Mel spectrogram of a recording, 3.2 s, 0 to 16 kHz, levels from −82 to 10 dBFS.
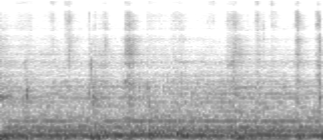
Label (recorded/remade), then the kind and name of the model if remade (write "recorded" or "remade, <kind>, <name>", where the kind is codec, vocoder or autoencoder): remade, codec, SNAC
